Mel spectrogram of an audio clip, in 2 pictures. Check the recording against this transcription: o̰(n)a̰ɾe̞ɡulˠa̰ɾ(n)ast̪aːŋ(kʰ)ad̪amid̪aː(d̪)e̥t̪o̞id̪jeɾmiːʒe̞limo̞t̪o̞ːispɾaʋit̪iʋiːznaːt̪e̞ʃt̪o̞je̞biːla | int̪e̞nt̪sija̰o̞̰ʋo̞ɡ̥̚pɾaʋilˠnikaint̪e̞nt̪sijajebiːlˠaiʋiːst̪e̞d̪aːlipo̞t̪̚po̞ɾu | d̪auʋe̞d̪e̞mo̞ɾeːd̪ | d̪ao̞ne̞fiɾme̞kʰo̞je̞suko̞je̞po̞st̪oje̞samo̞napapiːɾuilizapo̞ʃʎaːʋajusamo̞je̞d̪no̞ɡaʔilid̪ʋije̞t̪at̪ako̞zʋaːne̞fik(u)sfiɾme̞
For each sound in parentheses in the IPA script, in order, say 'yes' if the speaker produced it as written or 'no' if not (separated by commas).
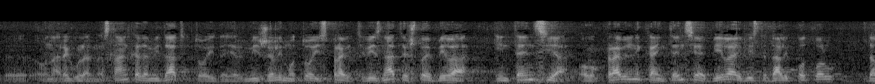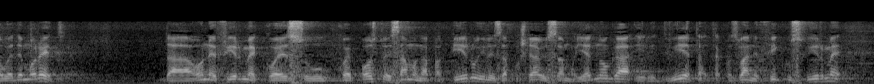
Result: yes, yes, no, no, yes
